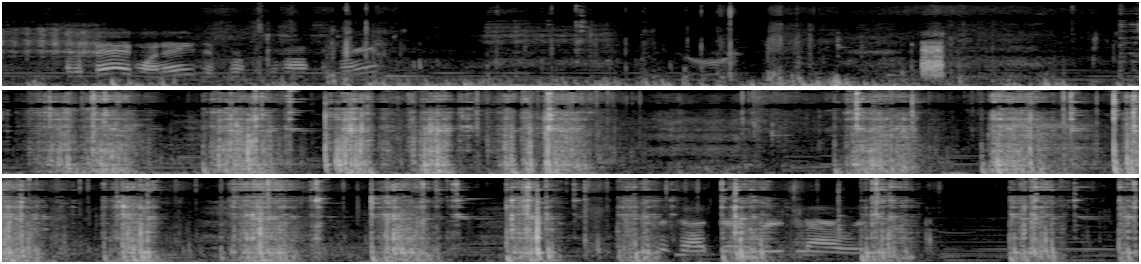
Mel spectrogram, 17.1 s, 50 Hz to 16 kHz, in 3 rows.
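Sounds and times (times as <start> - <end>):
pick striking gravelly ground: 5.5 - 17.0.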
